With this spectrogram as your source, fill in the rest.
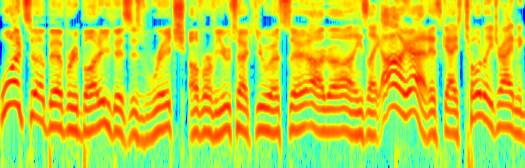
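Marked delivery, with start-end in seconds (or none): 0.0-4.4 slow radio announcer voice, "A" drawn out. Showing how a YouTuber got made fun of for his talking, as Rich of Review Tech USA, radio voice. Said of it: "sounding like he's on the radio".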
